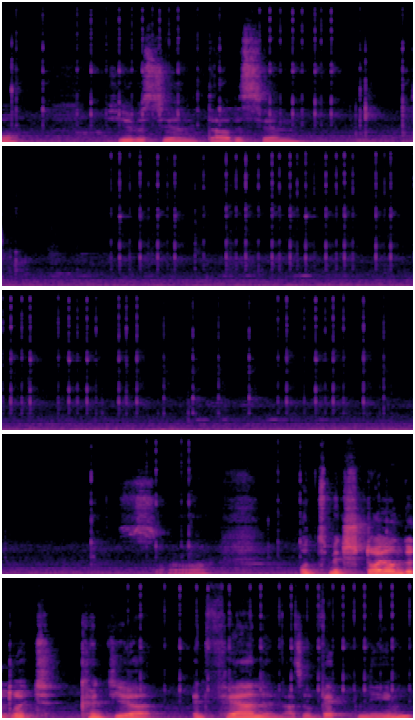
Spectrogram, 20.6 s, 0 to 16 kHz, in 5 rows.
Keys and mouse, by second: 3.7 shift+middle click, 9.8 click, 9.8 middle click, 9.8 right click.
